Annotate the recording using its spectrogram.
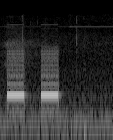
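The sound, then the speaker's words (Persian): Two short, steady electronic phone keypad beeps, evenly spaced and clearly heard over a faint background hiss, like buttons pressed to put a caller on hold. “آره، اینو لطف کنید من میذارم تو رو هولد، از بچه های تکنیکال بپرسید که تو استودیو هستن، جواب تلفن شما میدن.”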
